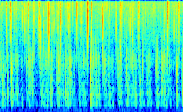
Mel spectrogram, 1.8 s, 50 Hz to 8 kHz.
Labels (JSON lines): {"label": "biophony, sea urchins (Echinidae)", "recorder": "SoundTrap 600 or HydroMoth"}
